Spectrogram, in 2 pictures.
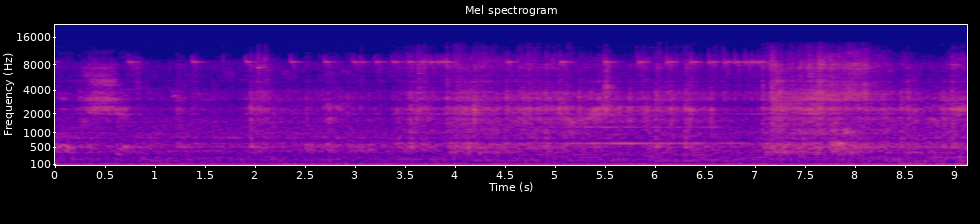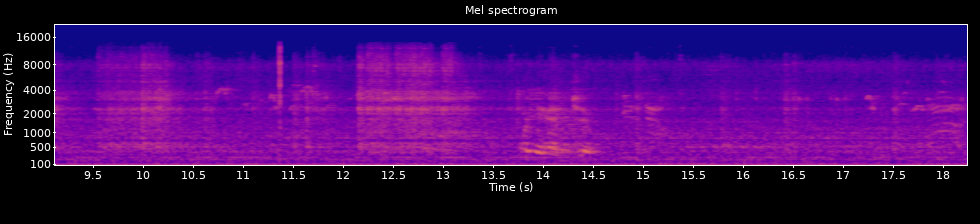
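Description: Video game sounds play through a small television speaker.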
